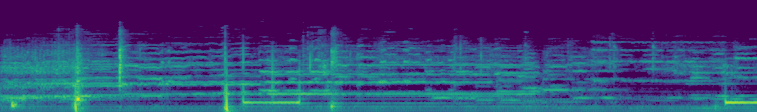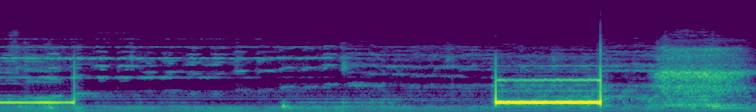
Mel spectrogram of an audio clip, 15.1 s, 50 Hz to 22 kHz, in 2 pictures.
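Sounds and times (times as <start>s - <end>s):
laughter: 0.0s - 9.6s
telephone ringing with long electronic tones: 2.4s - 3.1s, 7.2s - 8.4s, 12.5s - 13.6s.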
